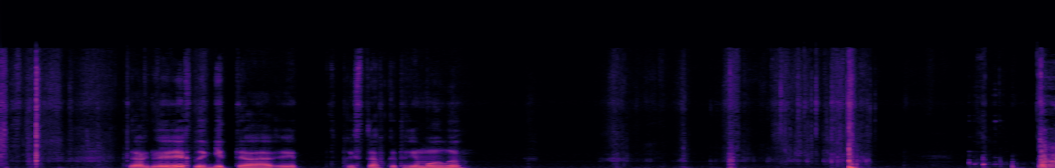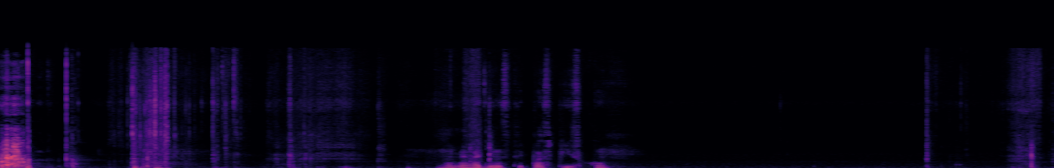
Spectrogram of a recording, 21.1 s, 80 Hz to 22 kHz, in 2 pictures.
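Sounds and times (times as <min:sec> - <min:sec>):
book pages rustling: 0:00.0 - 0:01.2, 0:06.0 - 0:08.8, 0:11.7 - 0:14.4, 0:20.2 - 0:21.0.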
